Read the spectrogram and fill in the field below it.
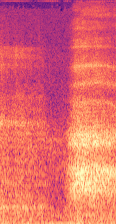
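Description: A single deep exhale through the mouth during a birth preparation exercise with slow hip rolls, a soft breathy rush rising in the second half and close to the mic, with no talking.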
